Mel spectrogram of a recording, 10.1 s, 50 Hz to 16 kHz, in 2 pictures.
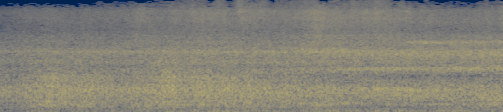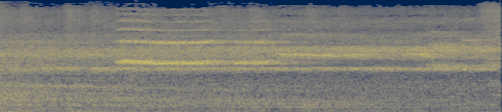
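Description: Keikyu N1000 series train pulling into an underground platform: a rush of running noise from wheels and motors. About six seconds in a high steady squeal sets in as it slows to a stop.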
